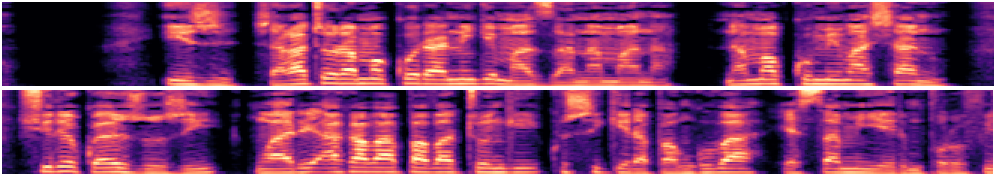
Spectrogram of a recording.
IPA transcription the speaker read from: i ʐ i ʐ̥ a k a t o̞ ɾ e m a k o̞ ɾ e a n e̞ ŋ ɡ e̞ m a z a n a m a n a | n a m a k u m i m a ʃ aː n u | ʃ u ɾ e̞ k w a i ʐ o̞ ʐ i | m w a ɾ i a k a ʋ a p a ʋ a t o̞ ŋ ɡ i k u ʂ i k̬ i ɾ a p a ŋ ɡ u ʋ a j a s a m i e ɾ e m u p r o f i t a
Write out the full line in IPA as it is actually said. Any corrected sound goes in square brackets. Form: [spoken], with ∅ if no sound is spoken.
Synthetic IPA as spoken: i ʐ i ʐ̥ a k a t o̞ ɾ [a] m a k o̞ ɾ e a n e̞ ŋ ɡ e̞ m a z a n a m a n a | n a m a k u m i m a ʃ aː n u | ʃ u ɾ e̞ k w a i ʐ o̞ ʐ i | m w a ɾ i a k a ʋ a p a ʋ a t o̞ ŋ ɡ i k u ʂ i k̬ i ɾ a p a ŋ ɡ u ʋ a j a s a m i e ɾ [i] m u p r o f i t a

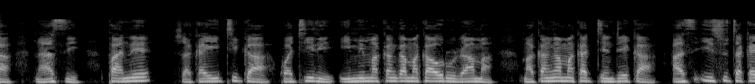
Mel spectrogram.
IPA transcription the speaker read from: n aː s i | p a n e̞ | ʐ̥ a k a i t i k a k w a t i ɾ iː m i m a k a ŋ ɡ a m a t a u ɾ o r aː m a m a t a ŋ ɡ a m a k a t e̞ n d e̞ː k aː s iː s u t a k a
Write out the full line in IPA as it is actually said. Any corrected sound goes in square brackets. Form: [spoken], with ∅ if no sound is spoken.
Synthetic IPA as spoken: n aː s i | p a n e̞ | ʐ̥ a k a i t i k a k w a t i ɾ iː m i m a k a ŋ ɡ a m a [k] a u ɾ [u] r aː m a m a [k] a ŋ ɡ a m a k a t e̞ n d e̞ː k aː s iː s u t a k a

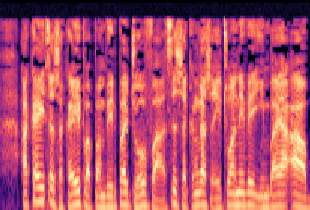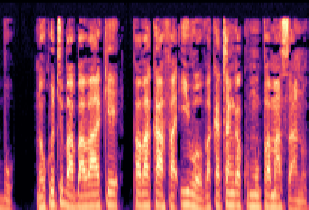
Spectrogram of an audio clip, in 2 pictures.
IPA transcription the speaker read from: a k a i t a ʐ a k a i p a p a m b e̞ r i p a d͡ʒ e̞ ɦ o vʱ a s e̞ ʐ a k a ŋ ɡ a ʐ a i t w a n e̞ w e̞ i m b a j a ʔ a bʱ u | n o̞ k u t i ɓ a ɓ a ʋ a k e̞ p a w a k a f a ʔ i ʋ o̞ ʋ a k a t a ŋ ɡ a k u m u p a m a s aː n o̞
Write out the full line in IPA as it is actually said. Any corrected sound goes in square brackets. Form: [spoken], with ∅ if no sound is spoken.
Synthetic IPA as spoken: a k a i t a ʐ a k a i p a p a m b e̞ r i p a d͡ʒ e̞ ɦ o vʱ a s e̞ ʐ a k a ŋ ɡ a ʐ a i t w a n e̞ [ʋ] e̞ i m b a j a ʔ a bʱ u | n o̞ k u t i ɓ a ɓ a ʋ a k e̞ p a [ʋ] a k a f a ʔ i ʋ o̞ ʋ a k a t a ŋ ɡ a k u m u p a m a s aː n o̞

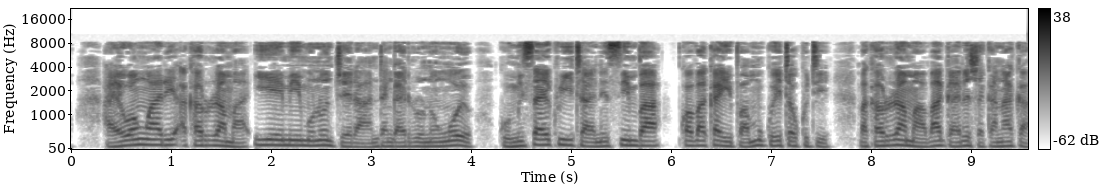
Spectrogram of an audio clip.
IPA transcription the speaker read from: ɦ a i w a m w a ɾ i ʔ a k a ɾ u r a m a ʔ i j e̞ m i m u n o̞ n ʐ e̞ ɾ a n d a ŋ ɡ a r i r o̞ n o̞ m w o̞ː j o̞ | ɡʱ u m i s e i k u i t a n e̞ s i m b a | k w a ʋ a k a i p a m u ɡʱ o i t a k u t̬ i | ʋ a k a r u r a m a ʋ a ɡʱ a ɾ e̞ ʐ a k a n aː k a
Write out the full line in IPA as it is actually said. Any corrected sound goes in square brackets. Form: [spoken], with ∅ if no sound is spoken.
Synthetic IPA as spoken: ɦ a i w a m w a ɾ i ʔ a k a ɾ u r a m a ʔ i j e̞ m i m u n o̞ n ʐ e̞ ɾ a n d a ŋ ɡ a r i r o̞ n o̞ m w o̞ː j o̞ | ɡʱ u m i s [a] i k u i t a n e̞ s i m b a | k w a ʋ a k a i p a m u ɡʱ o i t a k u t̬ i | ʋ a k a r u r a m a ʋ a ɡʱ a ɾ e̞ ʐ a k a n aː k a

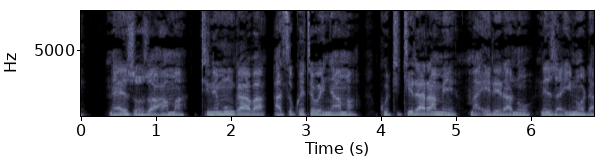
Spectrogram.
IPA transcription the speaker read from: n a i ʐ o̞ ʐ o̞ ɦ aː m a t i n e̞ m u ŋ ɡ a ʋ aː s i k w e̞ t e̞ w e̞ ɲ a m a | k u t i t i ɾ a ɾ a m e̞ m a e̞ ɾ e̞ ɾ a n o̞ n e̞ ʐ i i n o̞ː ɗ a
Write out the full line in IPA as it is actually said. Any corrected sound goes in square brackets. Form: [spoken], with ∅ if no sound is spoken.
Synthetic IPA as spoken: n a i ʐ o̞ ʐ o̞ ɦ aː m a t i n e̞ m u ŋ ɡ a ʋ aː s i k w e̞ t e̞ w e̞ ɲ a m a | k u t i t i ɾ a ɾ a m e̞ m a e̞ ɾ e̞ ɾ a n o̞ n e̞ ʐ [a] i n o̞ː ɗ a

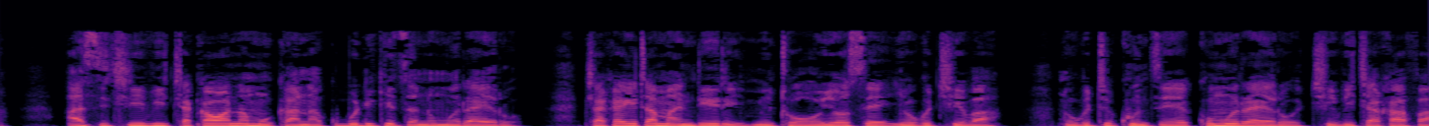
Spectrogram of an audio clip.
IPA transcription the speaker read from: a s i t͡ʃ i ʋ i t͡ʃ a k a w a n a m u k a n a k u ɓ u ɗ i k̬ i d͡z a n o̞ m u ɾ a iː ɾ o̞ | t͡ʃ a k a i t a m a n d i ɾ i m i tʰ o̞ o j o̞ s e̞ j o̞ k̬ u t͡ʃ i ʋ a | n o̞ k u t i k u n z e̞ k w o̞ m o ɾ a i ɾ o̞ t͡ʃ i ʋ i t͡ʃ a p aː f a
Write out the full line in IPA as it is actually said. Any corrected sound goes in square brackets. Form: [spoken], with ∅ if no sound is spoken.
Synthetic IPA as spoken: a s i t͡ʃ i ʋ i t͡ʃ a k a w a n a m u k a n a k u ɓ u ɗ i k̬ i d͡z a n o̞ m u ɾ a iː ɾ o̞ | t͡ʃ a k a i t a m a n d i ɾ i m i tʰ o̞ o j o̞ s e̞ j o̞ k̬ u t͡ʃ i ʋ a | n o̞ k u t i k u n z e̞ k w o̞ m [u] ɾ a i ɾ o̞ t͡ʃ i ʋ i t͡ʃ a [k] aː f a

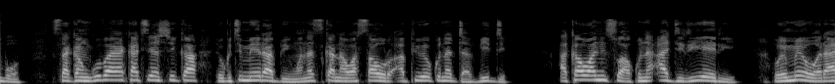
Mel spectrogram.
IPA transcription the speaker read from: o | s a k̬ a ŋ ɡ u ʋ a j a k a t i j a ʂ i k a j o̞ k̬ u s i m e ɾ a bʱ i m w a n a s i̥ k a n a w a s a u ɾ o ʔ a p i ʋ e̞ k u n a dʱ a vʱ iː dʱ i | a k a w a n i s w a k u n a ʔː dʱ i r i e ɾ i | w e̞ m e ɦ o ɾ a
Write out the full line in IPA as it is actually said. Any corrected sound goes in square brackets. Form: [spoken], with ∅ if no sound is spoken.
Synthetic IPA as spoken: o | s a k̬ a ŋ ɡ u ʋ a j a k a t i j a ʂ i k a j o̞ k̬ u [t] i m e ɾ a bʱ i m w a n a s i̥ k a n a w a s a u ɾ o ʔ a p i [w] e̞ k u n a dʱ a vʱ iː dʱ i | a k a w a n i s w a k u n a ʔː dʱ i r i e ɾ i | w e̞ m e ɦ o ɾ a

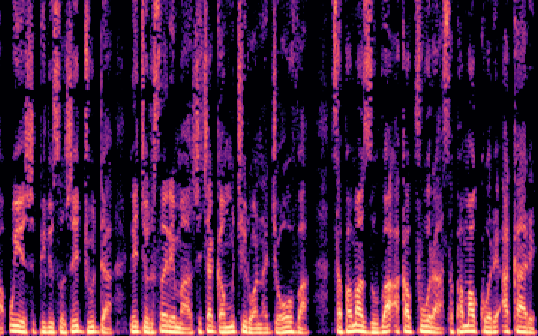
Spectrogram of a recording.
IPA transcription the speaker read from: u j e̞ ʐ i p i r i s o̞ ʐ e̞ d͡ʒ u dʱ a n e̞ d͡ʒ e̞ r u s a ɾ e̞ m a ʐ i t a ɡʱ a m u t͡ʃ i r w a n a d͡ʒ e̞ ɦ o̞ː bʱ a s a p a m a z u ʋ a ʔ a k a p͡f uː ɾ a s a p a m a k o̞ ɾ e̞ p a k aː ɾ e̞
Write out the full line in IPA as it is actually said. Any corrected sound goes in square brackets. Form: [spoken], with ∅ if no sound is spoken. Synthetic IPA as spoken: u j e̞ ʐ i p i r i s o̞ ʐ e̞ d͡ʒ u dʱ a n e̞ d͡ʒ e̞ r u s a ɾ e̞ m a ʐ i [t͡ʃ] a ɡʱ a m u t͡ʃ i r w a n a d͡ʒ e̞ ɦ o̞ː [vʱ] a s a p a m a z u ʋ a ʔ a k a p͡f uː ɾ a s a p a m a k o̞ ɾ e̞ [ʔ] a k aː ɾ e̞

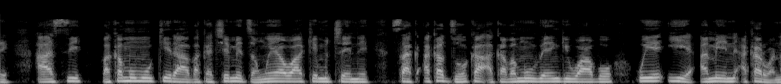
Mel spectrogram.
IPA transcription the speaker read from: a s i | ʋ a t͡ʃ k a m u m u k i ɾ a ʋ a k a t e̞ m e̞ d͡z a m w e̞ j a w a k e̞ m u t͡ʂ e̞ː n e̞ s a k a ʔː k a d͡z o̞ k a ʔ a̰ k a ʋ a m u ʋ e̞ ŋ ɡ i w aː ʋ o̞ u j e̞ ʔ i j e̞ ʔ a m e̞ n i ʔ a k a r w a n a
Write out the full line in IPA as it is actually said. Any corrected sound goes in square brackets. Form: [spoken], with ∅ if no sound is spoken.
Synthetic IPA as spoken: a s i | ʋ a [∅] k a m u m u k i ɾ a ʋ a k a [t͡ʃ] e̞ m e̞ d͡z a m w e̞ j a w a k e̞ m u t͡ʂ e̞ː n e̞ s a k a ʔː k a d͡z o̞ k a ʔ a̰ k a ʋ a m u ʋ e̞ ŋ ɡ i w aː ʋ o̞ u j e̞ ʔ i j e̞ ʔ a m e̞ n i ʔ a k a r w a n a

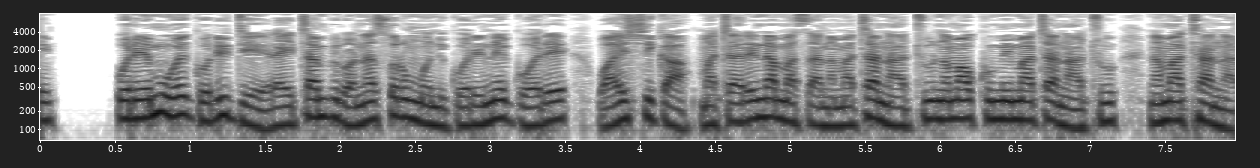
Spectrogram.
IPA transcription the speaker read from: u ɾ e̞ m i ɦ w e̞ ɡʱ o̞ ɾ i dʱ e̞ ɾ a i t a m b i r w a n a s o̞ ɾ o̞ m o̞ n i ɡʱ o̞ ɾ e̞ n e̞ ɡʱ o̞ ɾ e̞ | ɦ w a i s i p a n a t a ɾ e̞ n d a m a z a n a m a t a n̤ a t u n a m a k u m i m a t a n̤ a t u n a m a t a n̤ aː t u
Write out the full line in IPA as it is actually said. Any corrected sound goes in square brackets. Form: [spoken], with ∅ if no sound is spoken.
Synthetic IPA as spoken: u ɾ e̞ m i ɦ w e̞ ɡʱ o̞ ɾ i dʱ e̞ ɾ a i t a m b i r w a n a s o̞ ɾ o̞ m o̞ n i ɡʱ o̞ ɾ e̞ n e̞ ɡʱ o̞ ɾ e̞ | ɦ w a i [ʂ] i [k] a [m] a t a ɾ e̞ n d a m a z a n a m a t a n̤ a t u n a m a k u m i m a t a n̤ a t u n a m a t a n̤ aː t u

